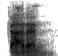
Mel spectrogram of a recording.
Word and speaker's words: Karan: It's Karan. Yeah, Karan.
